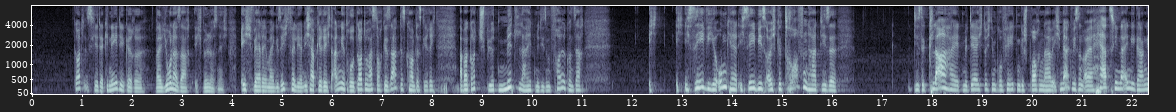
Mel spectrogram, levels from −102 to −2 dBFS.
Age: 40-59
